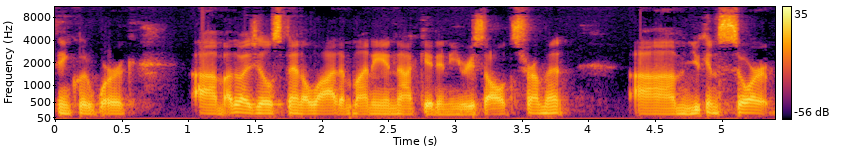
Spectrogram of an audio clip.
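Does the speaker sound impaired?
No.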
